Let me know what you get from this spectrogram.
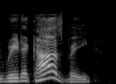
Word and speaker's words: Cosby: And for some reason, I say her name properly, Rita Cosby.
